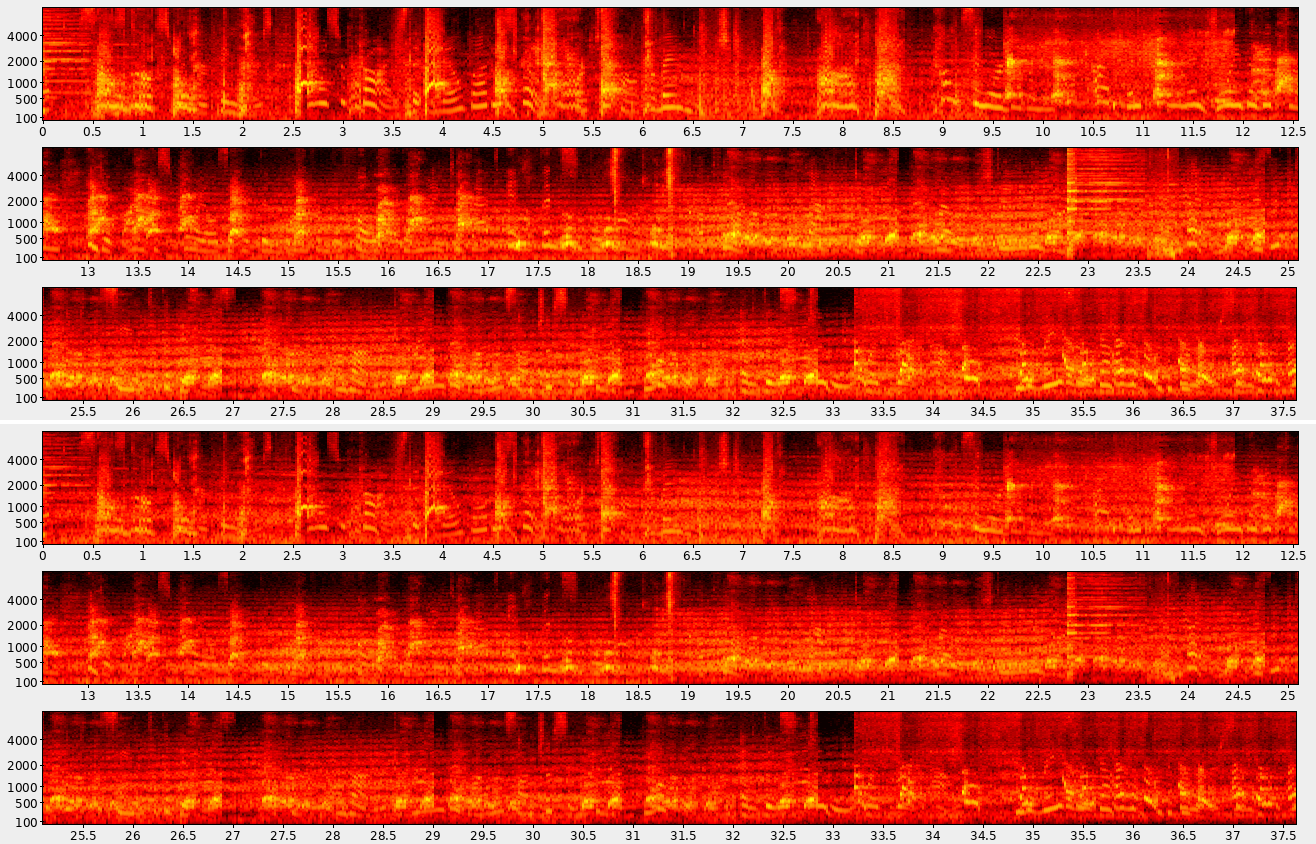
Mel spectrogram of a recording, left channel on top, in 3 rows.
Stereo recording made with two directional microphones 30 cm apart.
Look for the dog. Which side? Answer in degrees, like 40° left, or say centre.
20° left.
